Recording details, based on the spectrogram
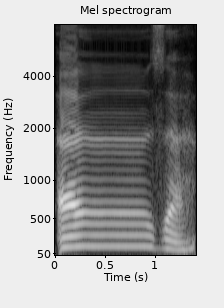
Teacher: Maka cara membacanya yaitu memasukkan nunnya atau menyamarkan nunnya kepada huruf zai. Ya, anza langsung kepada makhraj daripada huruf zai.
